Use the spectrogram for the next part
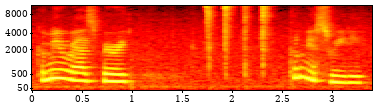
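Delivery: high, sweet coaxing call to a pet; coaxing pet talk. Real, not acted. Vlogger calling her pet Raspberry to come over, high coaxing.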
